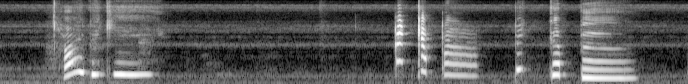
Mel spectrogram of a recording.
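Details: A pet Indian ringneck parakeet chats to himself in short, clipped, squeaky word-like bursts, saying "be a good boy", which he normally says after doing something naughty.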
